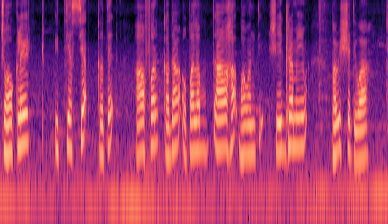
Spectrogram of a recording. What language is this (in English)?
Sanskrit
